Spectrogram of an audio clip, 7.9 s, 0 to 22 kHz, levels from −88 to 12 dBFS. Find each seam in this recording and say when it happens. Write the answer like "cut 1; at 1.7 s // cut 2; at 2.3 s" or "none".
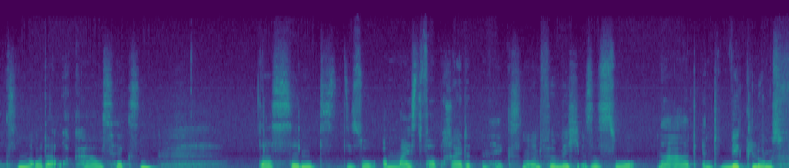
none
